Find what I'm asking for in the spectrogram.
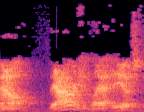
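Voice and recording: In a Southern US accent, a man with a medium pitch speaks fairly slowly with lively intonation and a bright, sharp tone amid strong room echo.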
